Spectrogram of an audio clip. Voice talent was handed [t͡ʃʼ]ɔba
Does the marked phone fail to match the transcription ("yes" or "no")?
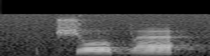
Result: yes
